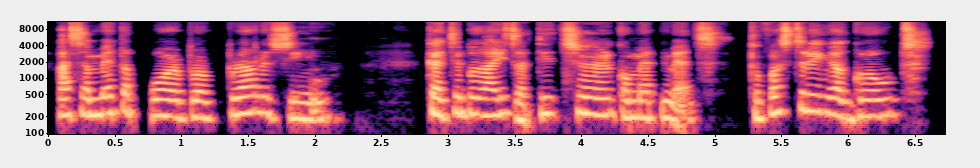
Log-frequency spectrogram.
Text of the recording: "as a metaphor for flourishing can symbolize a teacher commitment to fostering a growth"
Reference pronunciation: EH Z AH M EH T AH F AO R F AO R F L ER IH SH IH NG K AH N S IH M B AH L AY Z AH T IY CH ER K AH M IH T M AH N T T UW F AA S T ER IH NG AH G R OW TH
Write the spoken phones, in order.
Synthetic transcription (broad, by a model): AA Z AH M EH T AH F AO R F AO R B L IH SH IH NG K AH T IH B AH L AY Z AH T IY CH ER K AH M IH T M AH N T T UW F AA S T ER IH NG AH G R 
